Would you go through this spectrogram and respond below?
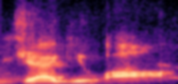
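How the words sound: It is said in a British accent. This is how the commercial says it. "they're speaking with a British accent"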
